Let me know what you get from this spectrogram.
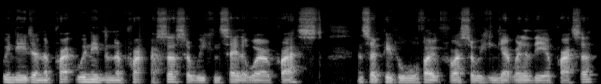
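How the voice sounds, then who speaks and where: Bright-toned opinionated man. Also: on the low side, flat delivery. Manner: opinionated, quick and emphatic. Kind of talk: casual podcast discussion.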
